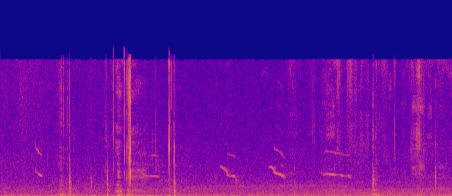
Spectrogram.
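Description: Birds chirping in short, high, repeated calls, with a few sharp knocks and clicks around a second and a half in, as the camera is handled.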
